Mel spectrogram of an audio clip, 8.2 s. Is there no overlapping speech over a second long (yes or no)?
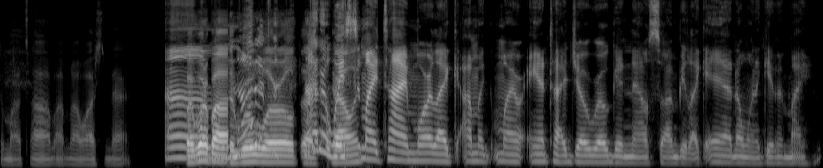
no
